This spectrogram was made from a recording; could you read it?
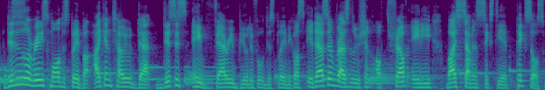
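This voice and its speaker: A man giving an upbeat, casual gadget review, pointing out features as he goes. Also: medium pitch. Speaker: tech reviewer. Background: background music.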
